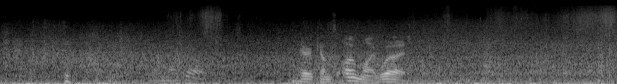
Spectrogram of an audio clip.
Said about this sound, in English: It is a huge tidal wave. And it is splashing along the bank. Violent wave. Whoa. No one's surfing it. It's coming here. Look at it. Wow. It is like a monster. It's just gone past us.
